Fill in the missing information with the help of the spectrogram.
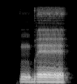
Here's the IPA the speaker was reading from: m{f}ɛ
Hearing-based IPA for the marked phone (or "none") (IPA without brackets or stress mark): b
